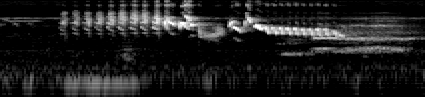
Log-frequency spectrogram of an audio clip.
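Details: House wren (garrincha, roxinol) noted for its distinctive singing gives a single phrase: a quick series of high pulsed notes, a sharp upward flick, then a descending buzzy rattle fading out, with a faint low tone beneath.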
